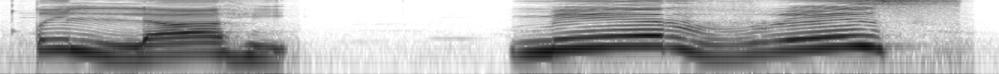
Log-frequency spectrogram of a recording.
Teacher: रिस्किल, कॉफ मोटा, मिर रिस्किल, मिर रिस्किल्लाही। अब क़िल्लाही नहीं करना, अल्लाह के लफ्ज़ से पहले वाले हर पर ज़ेर है तो बारीक पढ़ेंगे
